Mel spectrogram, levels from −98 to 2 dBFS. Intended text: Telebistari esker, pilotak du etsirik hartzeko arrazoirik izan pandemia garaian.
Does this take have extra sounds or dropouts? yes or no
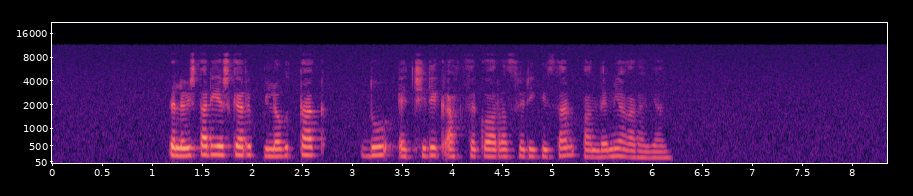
no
